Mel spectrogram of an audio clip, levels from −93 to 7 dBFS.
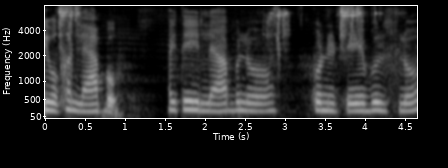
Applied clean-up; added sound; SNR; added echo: neural mask model Resemble Enhance denoiser.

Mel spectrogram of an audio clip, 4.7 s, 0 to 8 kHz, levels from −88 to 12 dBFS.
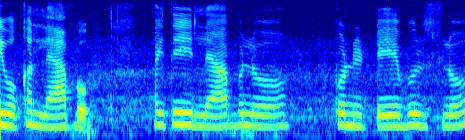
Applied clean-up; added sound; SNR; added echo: none; none; none; none.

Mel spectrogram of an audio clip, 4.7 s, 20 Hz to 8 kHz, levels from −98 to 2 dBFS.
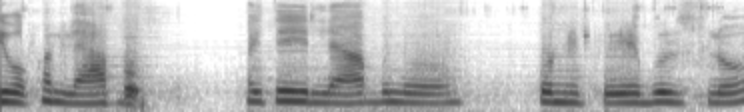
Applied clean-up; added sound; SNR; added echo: neural separator model SepFormer DNS4.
